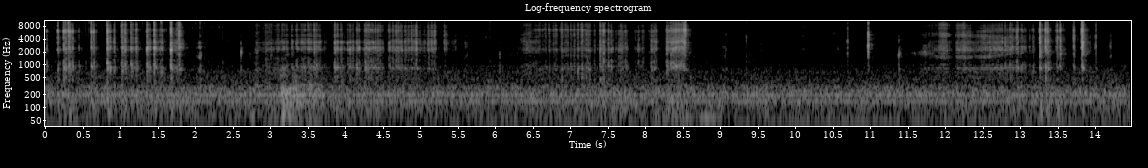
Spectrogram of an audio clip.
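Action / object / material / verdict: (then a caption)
scrape / bar of soap scraped with a blade / soap / none. A utility knife blade scrapes a solid, translucent orange bar of dry vintage soap held in the hand, shaving off crumbly yellow shavings. Bright, dry scraping strokes and crisp crackles come in quick bursts with pauses between, over a faint steady low hum.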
